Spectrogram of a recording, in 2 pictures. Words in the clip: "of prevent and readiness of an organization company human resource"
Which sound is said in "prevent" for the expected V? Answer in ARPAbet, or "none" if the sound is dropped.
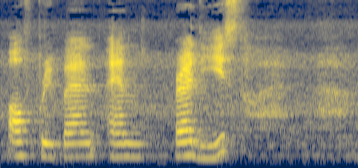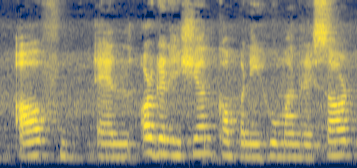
P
